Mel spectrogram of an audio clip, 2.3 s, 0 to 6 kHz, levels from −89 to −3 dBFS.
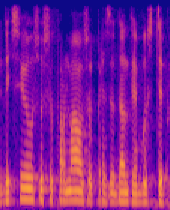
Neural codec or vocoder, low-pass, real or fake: codec, 44.1 kHz, 2.6 kbps, SNAC; 5.4 kHz; fake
